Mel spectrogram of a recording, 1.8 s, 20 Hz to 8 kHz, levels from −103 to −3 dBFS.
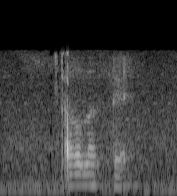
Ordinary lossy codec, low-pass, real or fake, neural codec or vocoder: AAC, 16 kbps; 7.2 kHz; fake; codec, 24 kHz, 0.9 kbps, WavTokenizer, medium speech release version 2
